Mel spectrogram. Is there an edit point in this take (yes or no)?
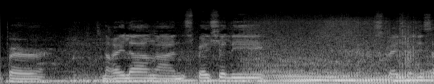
no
